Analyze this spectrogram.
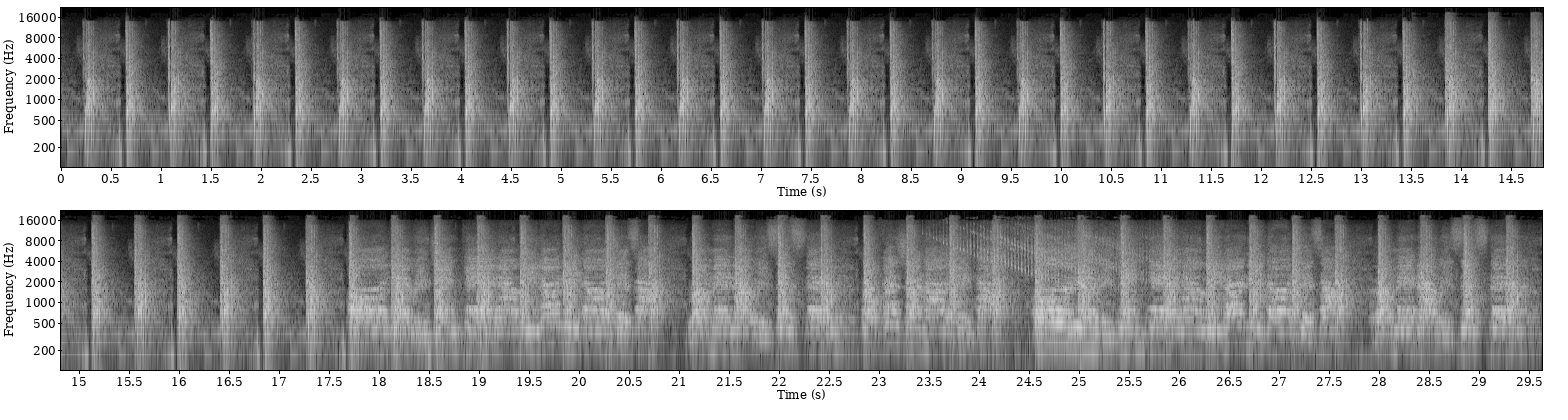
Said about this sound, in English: Clap with me. Clap with me. Speed up the clap. Speed up the clap. Speed up the clap.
